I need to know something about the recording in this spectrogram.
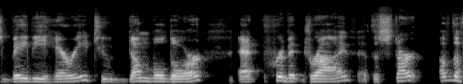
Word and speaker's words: Privet: dumble dumbledore in the private drive at the start of the harold potter movie i know it's privet drive but it's also funny when i mispronounce things and then the harold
